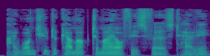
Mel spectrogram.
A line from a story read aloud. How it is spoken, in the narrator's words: he said quietly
